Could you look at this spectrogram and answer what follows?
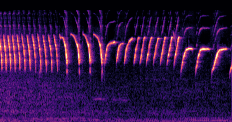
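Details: Canary training song: a quick pulsed trill leading into a series of swooping downward whistles and then repeated rising slurred notes about three per second.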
